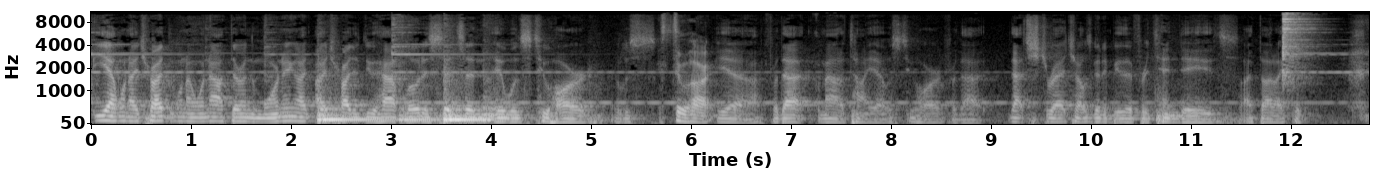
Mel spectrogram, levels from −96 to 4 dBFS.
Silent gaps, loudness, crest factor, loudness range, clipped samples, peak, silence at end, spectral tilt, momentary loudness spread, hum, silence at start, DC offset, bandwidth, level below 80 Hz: none; -22 LUFS; 20 dB; 13 LU; under 0.1%; -2 dBFS; 0 s; -6 dB/octave; 20 LU; none; 0 s; under 0.1%; 11 kHz; -46 dBFS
